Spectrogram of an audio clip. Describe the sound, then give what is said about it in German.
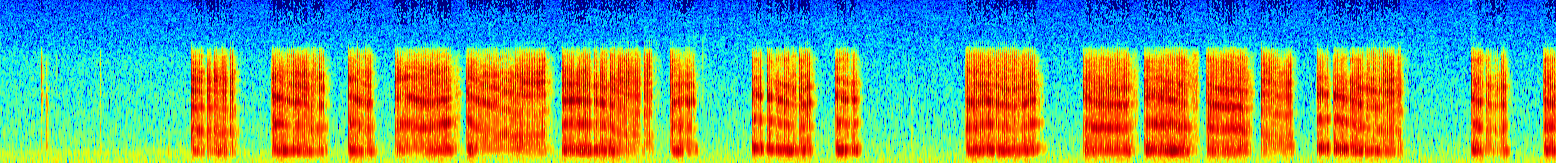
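A male wild boar's bubbling rutting call, made during the rut when the boar drives the sow, played back for demonstration: a long series of loud, rapid, gurgling grunt bursts in an uneven, hurried rhythm, with short pauses between them and no talking. “Aber wie gesagt, dieser Laut ist wirklich nur im Regelfall in der Rausche, wenn der Keiler die Bache treibt, zu hören.”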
